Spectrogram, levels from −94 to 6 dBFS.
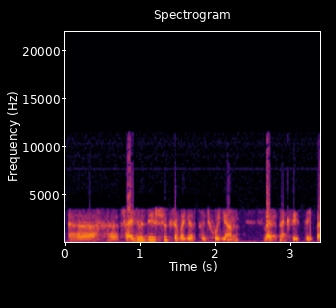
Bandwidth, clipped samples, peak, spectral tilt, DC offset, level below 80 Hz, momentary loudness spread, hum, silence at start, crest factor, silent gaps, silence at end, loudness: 11.5 kHz; under 0.1%; -10 dBFS; -3.5 dB/octave; under 0.1%; -48 dBFS; 5 LU; none; 0 s; 14 dB; none; 0 s; -24 LUFS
